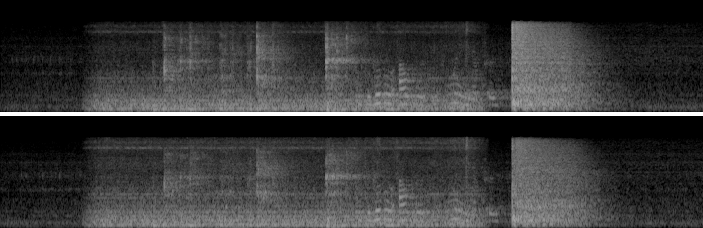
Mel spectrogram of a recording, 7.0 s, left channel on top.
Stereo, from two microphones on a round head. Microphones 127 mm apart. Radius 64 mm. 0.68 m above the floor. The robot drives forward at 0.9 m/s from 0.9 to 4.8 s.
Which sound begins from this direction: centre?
A woman speaking, at 3.6 s.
